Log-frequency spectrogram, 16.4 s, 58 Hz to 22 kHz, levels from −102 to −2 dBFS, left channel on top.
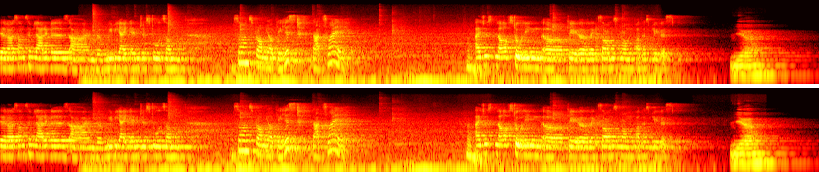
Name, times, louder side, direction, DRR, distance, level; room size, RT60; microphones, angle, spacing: voice 1, 0.0-4.1 4.7-7.0 9.5-13.4, left 1 dB, 10° left, 1.0 m, -23 dB
sound 1, 1.6-13.2, left 1 dB, 35° left, 2.3 m, -32 dB
voice 2, 9.3-9.7 14.6-15.3, right 3 dB, 45° right, 0.5 m, -26 dB
19.5 x 8.1 x 6.9 m
head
